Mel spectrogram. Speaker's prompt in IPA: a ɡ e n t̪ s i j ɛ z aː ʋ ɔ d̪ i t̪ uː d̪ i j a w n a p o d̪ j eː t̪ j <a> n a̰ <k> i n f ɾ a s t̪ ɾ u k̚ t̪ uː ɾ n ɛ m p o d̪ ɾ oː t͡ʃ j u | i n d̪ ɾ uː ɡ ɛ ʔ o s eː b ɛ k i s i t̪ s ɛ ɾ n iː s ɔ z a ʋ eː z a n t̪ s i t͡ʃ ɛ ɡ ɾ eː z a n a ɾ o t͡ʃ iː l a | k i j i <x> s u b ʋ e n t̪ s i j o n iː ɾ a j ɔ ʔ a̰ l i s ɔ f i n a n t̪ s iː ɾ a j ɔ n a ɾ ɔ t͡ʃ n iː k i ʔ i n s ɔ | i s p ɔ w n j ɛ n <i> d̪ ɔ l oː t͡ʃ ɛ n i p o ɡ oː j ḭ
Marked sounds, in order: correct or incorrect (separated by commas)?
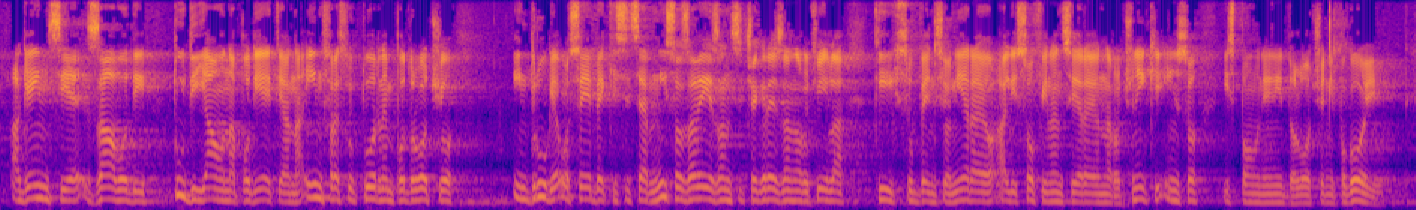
correct, incorrect, correct, correct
